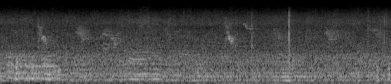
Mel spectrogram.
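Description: Steady buzzing of many honeybees close by at the hive, some returning with pollen, a dense droning hum with individual bees zipping past now and then.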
